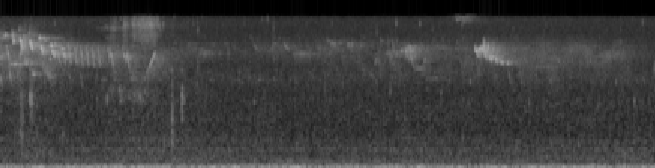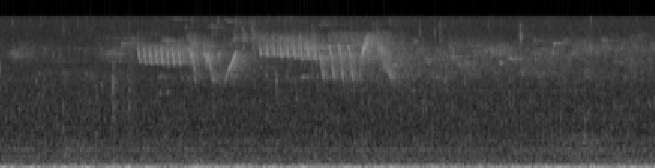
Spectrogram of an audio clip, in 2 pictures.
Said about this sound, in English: Riverbank. Day.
